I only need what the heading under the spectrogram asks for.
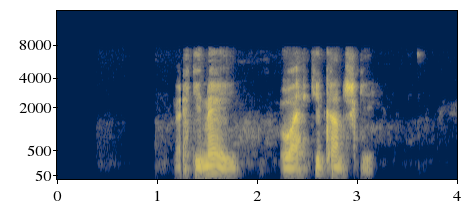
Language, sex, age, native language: Icelandic, male, 20-29, Icelandic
